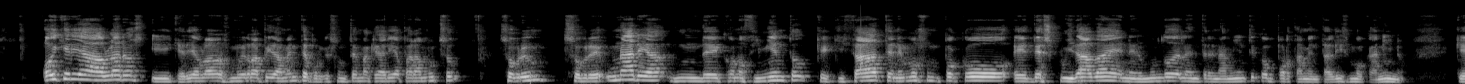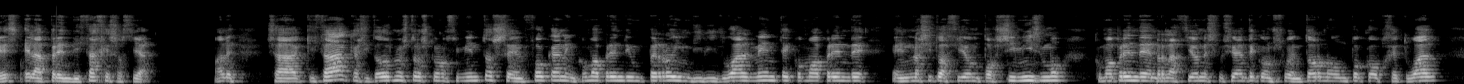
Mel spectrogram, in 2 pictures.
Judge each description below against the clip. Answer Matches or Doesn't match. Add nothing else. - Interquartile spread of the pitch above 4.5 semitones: Doesn't match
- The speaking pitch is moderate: Matches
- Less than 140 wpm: Doesn't match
